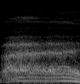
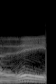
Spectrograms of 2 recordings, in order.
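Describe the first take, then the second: First: Higher, a mock crowd cheer; lightly imitated crowd, much higher; crowd roar imitation. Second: Said in the usual way. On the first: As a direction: echo it back like a whole audience. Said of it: "and everyone went". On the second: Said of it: "You just come on and go".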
